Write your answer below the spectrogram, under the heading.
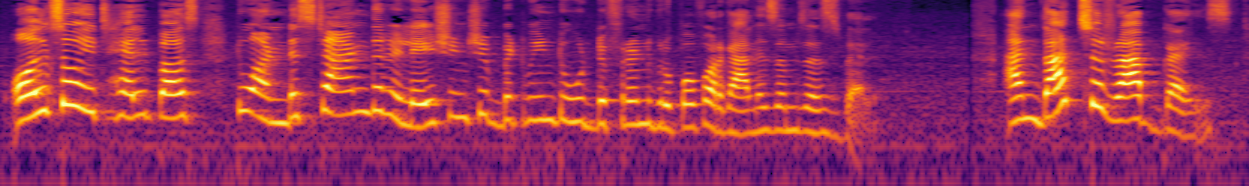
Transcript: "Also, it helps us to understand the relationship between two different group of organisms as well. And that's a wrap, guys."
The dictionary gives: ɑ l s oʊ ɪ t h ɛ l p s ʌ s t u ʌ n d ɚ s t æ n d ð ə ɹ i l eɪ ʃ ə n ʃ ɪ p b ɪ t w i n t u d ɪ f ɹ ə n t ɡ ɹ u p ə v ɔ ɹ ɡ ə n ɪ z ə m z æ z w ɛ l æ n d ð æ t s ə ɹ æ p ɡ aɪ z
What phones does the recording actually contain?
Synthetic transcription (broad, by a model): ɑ l s oʊ ɪ t h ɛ l p ʌ s t u ʌ n d ɚ s t æ n d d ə ɹ i l eɪ ʃ ə n ʃ ɪ p b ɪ t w i n t u d ɪ f ɹ ə n t ɡ ɹ u p ə v ɔ ɹ ɡ ə n ɪ z ə m z æ z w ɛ l æ n d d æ t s ə ɹ æ p ɡ aɪ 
